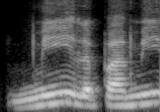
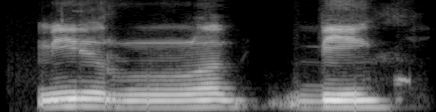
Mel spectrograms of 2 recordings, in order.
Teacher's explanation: Mi lepas mi masuk tanpa dengung.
